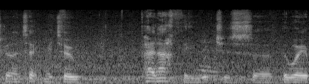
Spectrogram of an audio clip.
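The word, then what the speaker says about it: Penally: 520 which is going to take me to panathi Which is the way you pronounce it not pen alley panathi apparently uh back to the campsite it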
